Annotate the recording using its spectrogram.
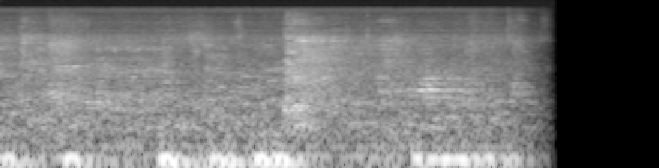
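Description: A man speaks through a microphone in a large hall.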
